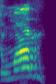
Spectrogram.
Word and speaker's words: Omar: It's not really Omar, it's Omar.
